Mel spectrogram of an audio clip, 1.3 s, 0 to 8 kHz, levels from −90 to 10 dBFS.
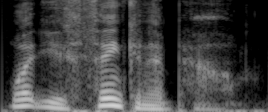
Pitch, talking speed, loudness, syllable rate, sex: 125 Hz, 180 wpm, -19 LUFS, 6.6 syllables/s, male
